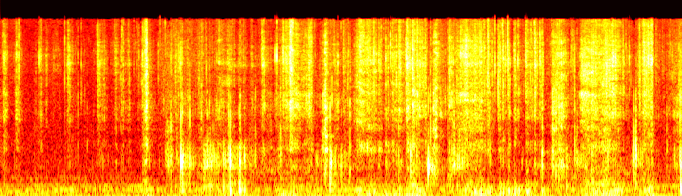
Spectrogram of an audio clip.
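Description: A small sharp knife slices and scrapes a solid bar of dry, crumbly green soap held in the hand, shaving off crunchy flakes. A dense run of crisp, bright cracks and scratchy crunches repeats steadily over about seven seconds, each snap short and dry with almost no ring.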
